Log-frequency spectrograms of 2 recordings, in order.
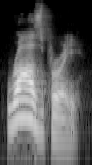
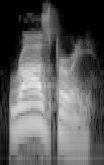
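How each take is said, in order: Both takes have the same delivery.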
